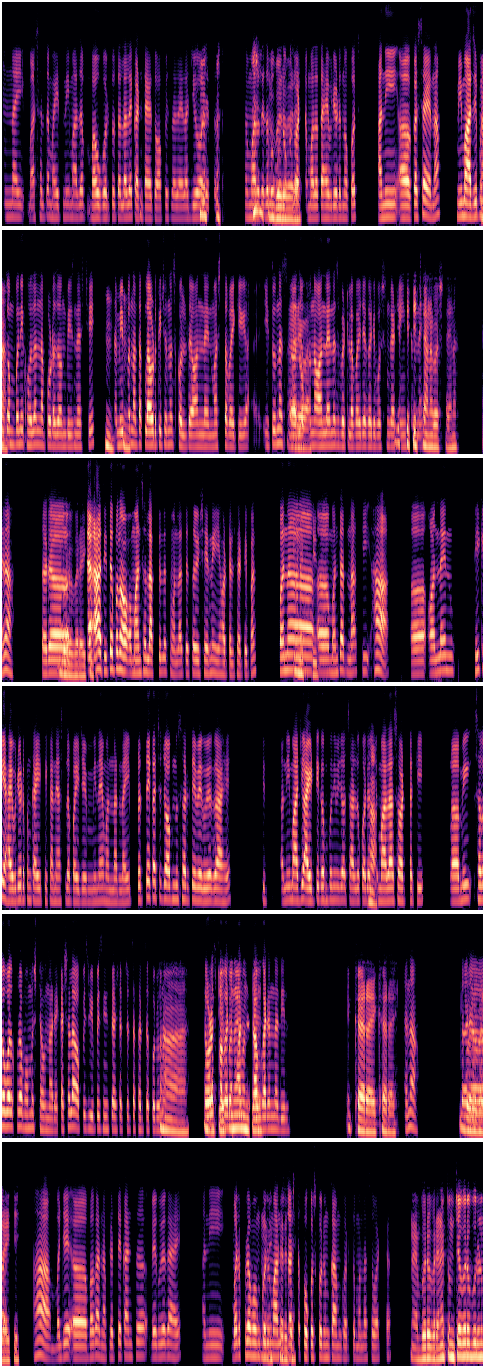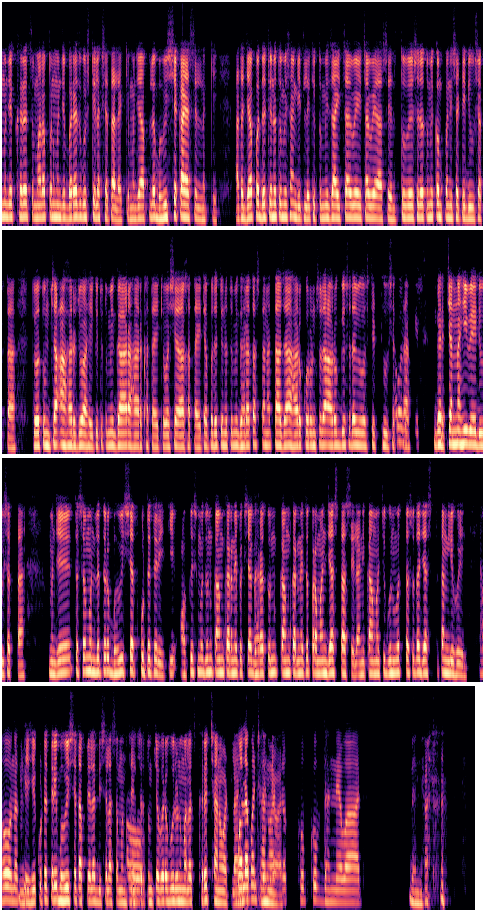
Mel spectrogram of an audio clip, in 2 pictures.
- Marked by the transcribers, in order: chuckle; in English: "हायब्रिड"; in English: "हायब्रिड"; in English: "वर्क फ्रॉम होमच"; in English: "इन्फ्रास्ट्रक्चरचा"; in English: "वर्क फ्रॉम होम"; other noise; stressed: "धन्यवाद!"; laughing while speaking: "धन्यवाद!"
- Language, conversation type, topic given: Marathi, podcast, भविष्यात कामाचा दिवस मुख्यतः ऑफिसमध्ये असेल की घरातून, तुमच्या अनुभवातून तुम्हाला काय वाटते?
